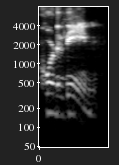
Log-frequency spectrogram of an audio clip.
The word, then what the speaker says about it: Coeur d'Alene: Is it pronounced Coeur d'Alene or Coeur d'Alene?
